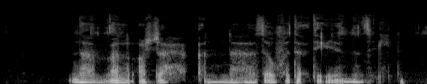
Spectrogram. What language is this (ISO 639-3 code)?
ara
